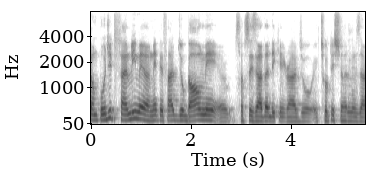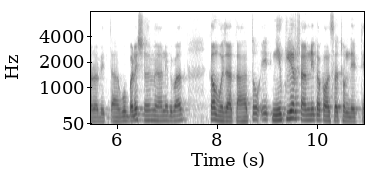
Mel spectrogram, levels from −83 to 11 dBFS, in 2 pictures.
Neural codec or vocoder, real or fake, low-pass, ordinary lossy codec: codec, 16 kHz, 1 kbps, X-Codec, HuBERT features, trained on balanced general audio; fake; none; none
